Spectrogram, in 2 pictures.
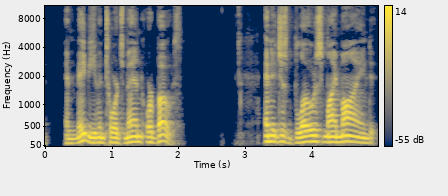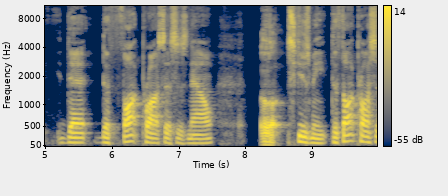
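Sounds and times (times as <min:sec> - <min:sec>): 
speech: 0:00.3 - 0:02.1, 0:03.3 - 0:09.9
loud voiced low rough burp: 0:08.2 - 0:08.7.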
